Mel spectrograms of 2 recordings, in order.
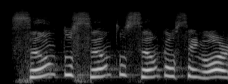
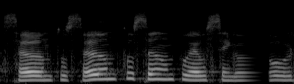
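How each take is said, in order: First: It is said loudly and fervently, like a proclamation. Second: It is said in a flat, mechanical voice. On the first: The angels are crying out in awe to each other. The speaker calls it right. "clamam uns aos outros... significa gritaria" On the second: This is not how the angels speak. The speaker calls it wrong. "eles não falam com a voz da inteligência artificial, não"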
